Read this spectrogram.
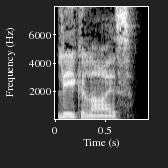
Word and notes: legalize: British English

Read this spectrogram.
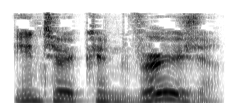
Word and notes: interconversion: British English

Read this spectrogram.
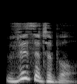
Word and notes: visitable: British English

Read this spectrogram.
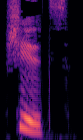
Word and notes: shoots: British English

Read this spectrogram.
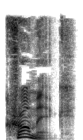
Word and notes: chromic: British English

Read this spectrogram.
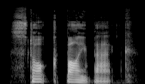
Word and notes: stock buyback: British English

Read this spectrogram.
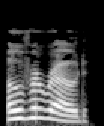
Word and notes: overrode: British English

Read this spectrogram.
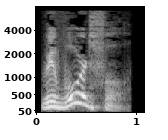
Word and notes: rewardful: British English

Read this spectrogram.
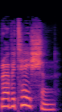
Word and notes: gravitation: British English

